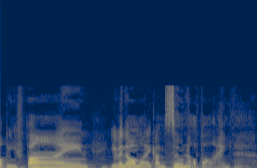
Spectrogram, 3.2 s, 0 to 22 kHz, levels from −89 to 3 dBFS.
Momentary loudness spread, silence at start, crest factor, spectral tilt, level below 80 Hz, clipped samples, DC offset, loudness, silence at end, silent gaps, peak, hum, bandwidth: 16 LU; 0 s; 22 dB; -5.5 dB/octave; -64 dBFS; under 0.1%; under 0.1%; -28 LUFS; 0.1 s; none; -8 dBFS; none; 11 kHz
